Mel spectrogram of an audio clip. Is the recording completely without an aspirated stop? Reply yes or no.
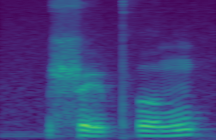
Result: no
